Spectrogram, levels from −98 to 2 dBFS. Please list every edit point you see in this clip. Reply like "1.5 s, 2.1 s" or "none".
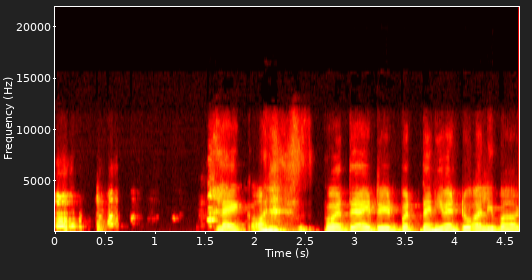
1.5 s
